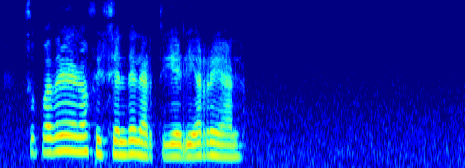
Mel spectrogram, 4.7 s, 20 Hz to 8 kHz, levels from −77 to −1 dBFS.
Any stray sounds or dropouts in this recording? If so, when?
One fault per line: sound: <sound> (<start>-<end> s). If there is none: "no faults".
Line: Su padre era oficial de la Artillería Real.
no faults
